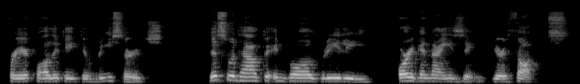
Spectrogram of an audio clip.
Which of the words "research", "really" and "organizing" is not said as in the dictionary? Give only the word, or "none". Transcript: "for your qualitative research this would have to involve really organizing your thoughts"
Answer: none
